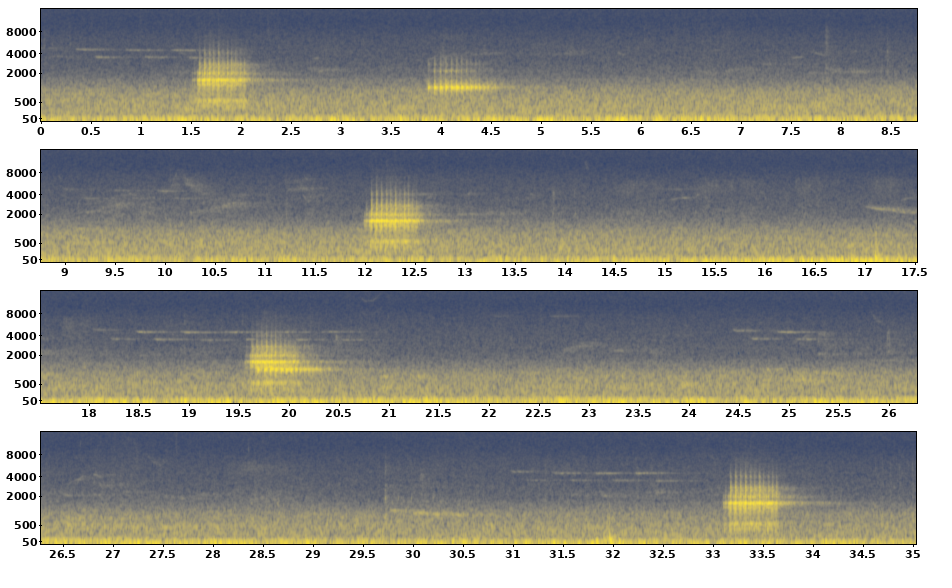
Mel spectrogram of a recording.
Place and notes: Morasko nature reserve, northerneast part - panned woodpeckers
two woodpekcer sitting very high, rapidly knocking their beaks against the tree trunk by turns.
Poznań, Poland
